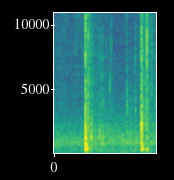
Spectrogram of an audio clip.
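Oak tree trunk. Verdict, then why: Solid. A mallet taps twice on the trunk of a chinquapin oak, each tap giving a short, dry, bright knock with almost no ring. The trunk sounds solid here, unlike the hollow area just below it.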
